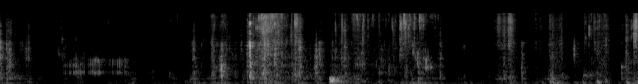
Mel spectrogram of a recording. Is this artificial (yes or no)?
no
